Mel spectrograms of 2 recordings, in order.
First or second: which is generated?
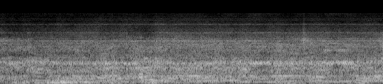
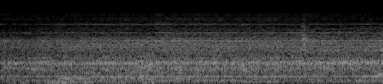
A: first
